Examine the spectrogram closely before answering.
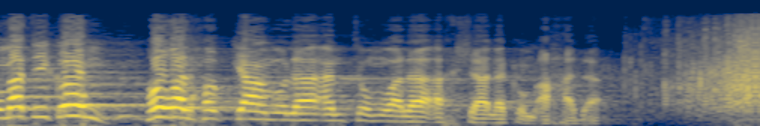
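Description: A man recites expressively through a microphone, his voice ringing in a large hall.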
